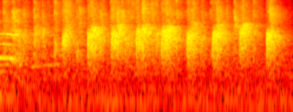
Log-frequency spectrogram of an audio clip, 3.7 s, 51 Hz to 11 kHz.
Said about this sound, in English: I was actually privileged and honored to help to serve at a 100th anniversary for a ministry. And that deserves a round of applause.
